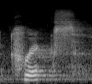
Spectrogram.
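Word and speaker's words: Cryx: In fact, let me give you the proper pronouncements. It's Cygnar, Cawdor, Crix, give you more details here in a minute, Crix, Menoth.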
